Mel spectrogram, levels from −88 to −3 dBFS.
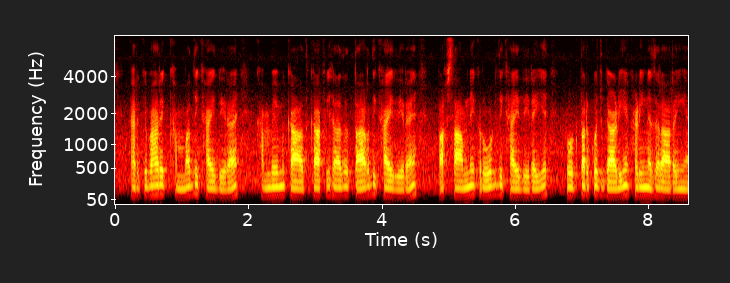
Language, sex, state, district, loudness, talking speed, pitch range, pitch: Hindi, male, Uttar Pradesh, Muzaffarnagar, -26 LUFS, 245 wpm, 95-110 Hz, 100 Hz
